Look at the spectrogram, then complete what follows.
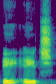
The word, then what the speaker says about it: Ahrefs: The next one is called Ahrefs. So I'm going to say that phonetically.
